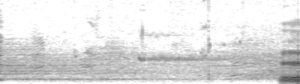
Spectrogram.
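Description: Faint game sound from a basketball court: a low crowd murmur with the ball bouncing on the hardwood floor.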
